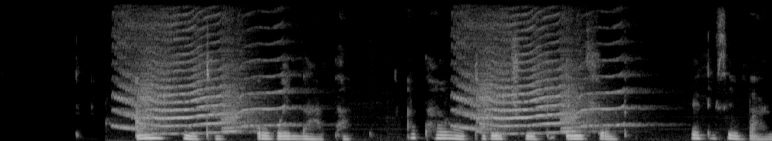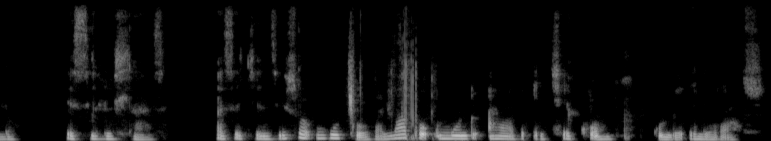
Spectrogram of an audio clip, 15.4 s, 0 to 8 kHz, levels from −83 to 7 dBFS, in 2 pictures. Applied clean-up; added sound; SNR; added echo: none; Squeak; 3 dB; none.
